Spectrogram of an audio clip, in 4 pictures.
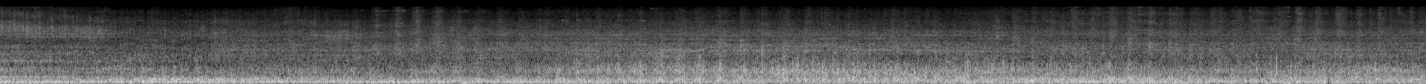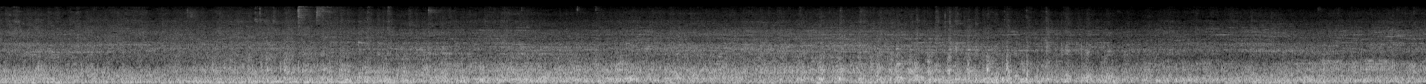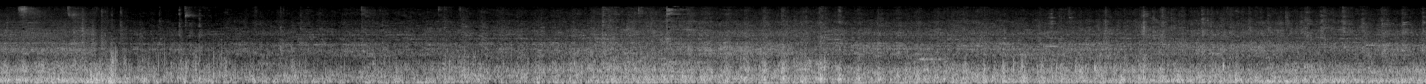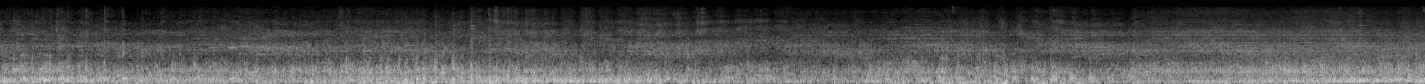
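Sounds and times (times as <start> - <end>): diesel locomotive engine hum: 0.0 - 57.0
freight train wheels clattering: 0.0 - 57.0.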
